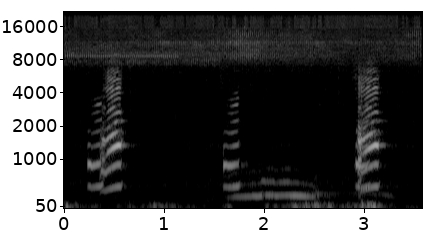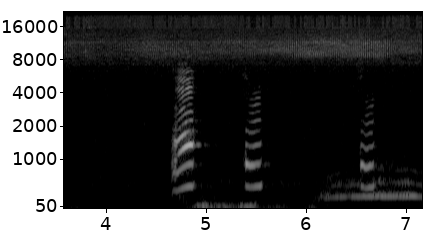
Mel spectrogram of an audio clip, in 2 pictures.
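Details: Birds at a small Mongolian lake give brief nasal calls and sharper downslurred notes at irregular intervals, plus lower drawn-out tones and soft rumbling water-side background.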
